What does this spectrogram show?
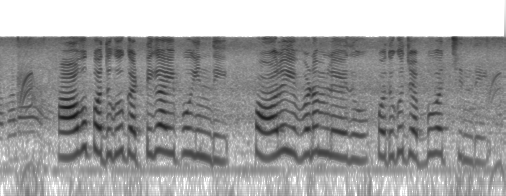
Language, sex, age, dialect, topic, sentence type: Telugu, female, 18-24, Utterandhra, agriculture, statement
